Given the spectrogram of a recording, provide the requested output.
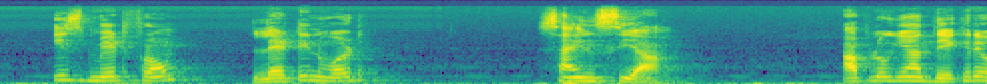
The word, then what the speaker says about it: scientia: The English word साइंस is made from Latin word साइंसिया। आप लोग यहाँ देख रहे होंगे ये वर्ड, यहाँ पे इसकी स्पेलिंग SCIENTIA, तो साइंटिया नहीं है, यहाँ पे टी साइलेंट होगा, उसको पढ़ेंगे साइंसिया।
